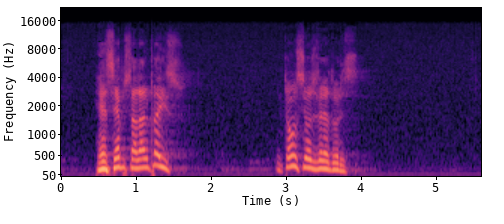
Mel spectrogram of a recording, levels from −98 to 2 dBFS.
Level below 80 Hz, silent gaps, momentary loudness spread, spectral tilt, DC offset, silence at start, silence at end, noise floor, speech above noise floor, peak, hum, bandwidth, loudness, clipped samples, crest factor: -56 dBFS; none; 21 LU; -6.5 dB/octave; under 0.1%; 0.45 s; 1.7 s; -62 dBFS; 39 dB; -8 dBFS; none; 13.5 kHz; -24 LUFS; under 0.1%; 20 dB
